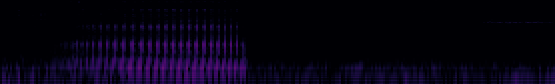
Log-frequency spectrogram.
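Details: Pug snoring while asleep, one long, loud rattling snore of about two seconds that swells and then cuts off abruptly. Soft background hiss and a faint high tone follow near the end.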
